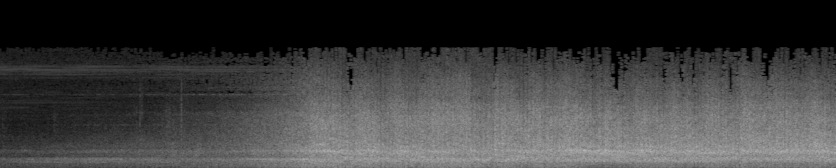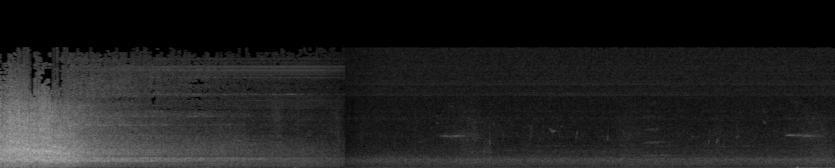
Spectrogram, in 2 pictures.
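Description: A train passing: its noise builds over a few seconds, holds as a loud steady rush for about seven seconds, then fades away. About fifteen seconds in it cuts off suddenly, leaving a quieter steady background.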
